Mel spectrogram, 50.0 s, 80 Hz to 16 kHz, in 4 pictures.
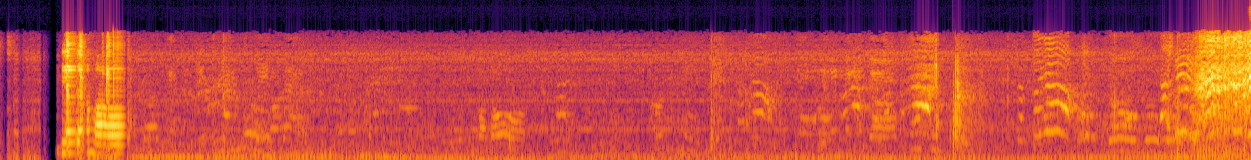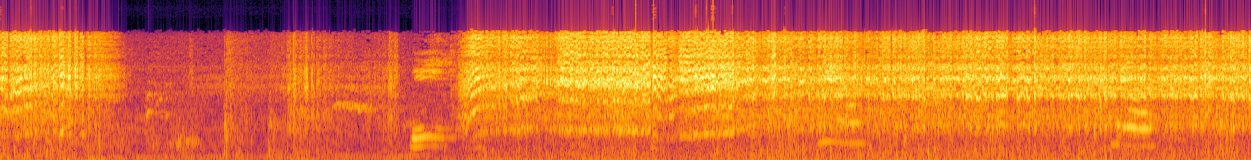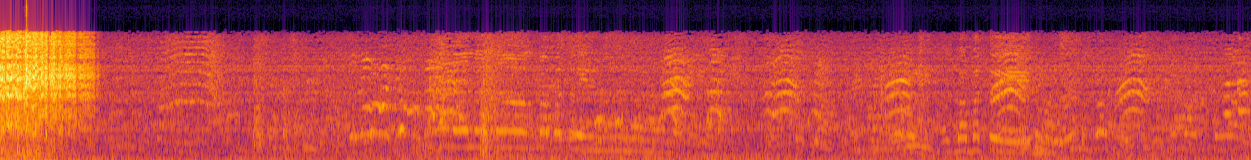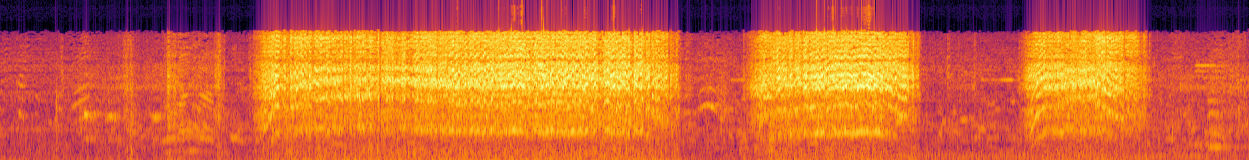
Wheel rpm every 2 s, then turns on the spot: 0, 0, 0, 0, 0, 40, 50, 20, 110, 200, 230, 240, 90, 0, 0, 0, 0, 0, 0, 40, 200, 170, 100, 50, 40.
14-16 24-26 48-50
